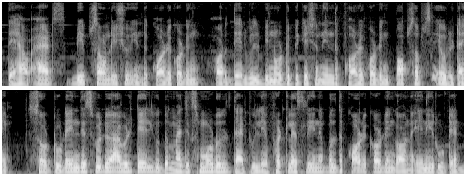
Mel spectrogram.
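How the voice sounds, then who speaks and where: Dark-toned man narrating a tutorial. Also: mid-range voice. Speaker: tech channel host.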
